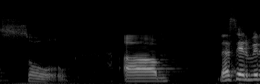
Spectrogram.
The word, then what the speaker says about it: Sowell: I've been saying his name wrong. Y'all finally told me. Sowell. Thomas Sowell.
